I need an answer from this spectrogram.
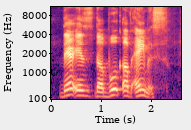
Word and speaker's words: Amos: the words around it's it's the Book of Amos but it's pronounced ammo the ammo was and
